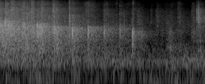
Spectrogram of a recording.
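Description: A crowd applauds in a large echoing hall, and the clapping fades.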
